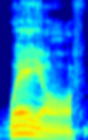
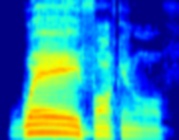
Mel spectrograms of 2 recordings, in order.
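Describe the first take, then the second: First: Said in the usual way. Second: Louder, slowed, each word leaned on; slow emphatic verdict. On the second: Real, not acted. Streamer insisting to chat the stats are wrong, slow and emphatic. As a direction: drag out "Way fucking off" with weight on every word.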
